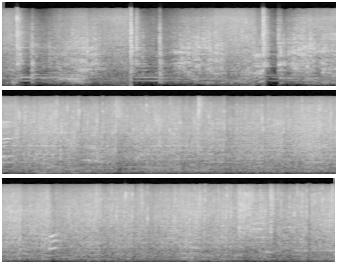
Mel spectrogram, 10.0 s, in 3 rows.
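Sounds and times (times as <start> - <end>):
ladle knocking and scraping pot: 0.0 - 3.3
masala sizzling and bubbling: 0.0 - 10.0.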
